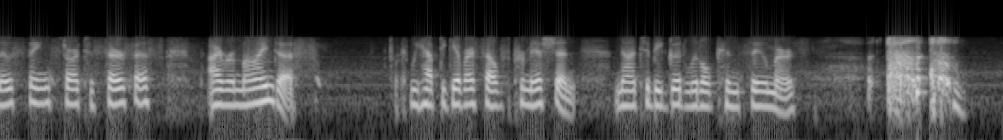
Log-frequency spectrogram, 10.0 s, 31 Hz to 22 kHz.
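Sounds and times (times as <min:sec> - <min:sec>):
speech: 0:00.0 - 0:03.2, 0:03.9 - 0:08.1, 0:08.7 - 0:09.7
person with a cold coughing harshly: 0:08.7 - 0:09.7.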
